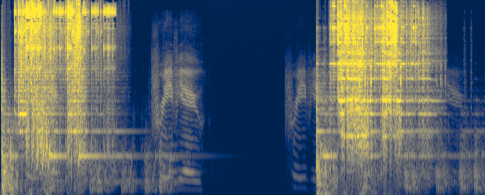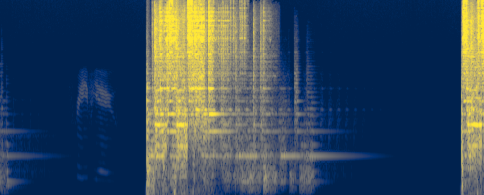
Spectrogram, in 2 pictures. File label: digital core strikes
